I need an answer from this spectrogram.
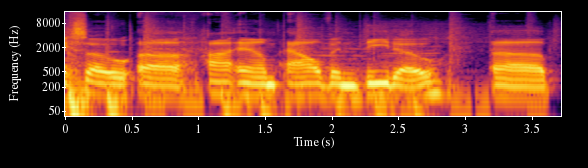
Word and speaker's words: Dedeaux: So, uh I am Alvin Dido. Uh correct pronunciation is probably Duddo, but um that's how we say it in Texas and you know a lot of other locally regionally mispronounced names and words.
